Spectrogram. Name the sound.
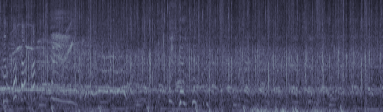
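studio audience applause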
